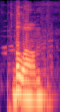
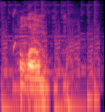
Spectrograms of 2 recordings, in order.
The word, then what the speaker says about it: Belome: So, the boss that is normally down here in Kero Sewers, how do you pronounce their name? Belome. Belome.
